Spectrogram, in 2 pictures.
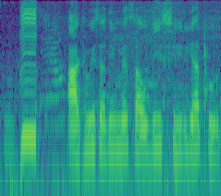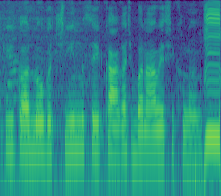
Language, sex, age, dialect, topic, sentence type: Bhojpuri, male, 18-24, Western, agriculture, statement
